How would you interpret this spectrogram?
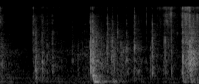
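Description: Brown gift wrapping paper with green fir trees on it crackles and rustles as a present is unwrapped, in several quick, crisp bursts with a louder tear near the middle. No one speaks.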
